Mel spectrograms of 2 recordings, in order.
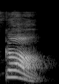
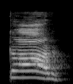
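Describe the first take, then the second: First: The final R sound is silent. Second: The final R sound is pronounced. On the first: The speaker calls it right. "The R is silent here" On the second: The speaker calls it wrong. "We say far, car. No"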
